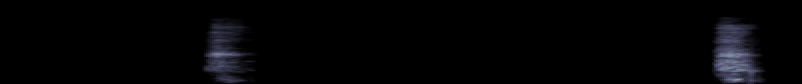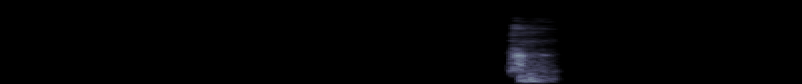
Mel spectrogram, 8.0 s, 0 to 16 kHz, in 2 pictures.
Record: exhalation_length: 8.0 s
exhalation_amplitude: 5894
exhalation_signal_mean_std_ratio: 0.18
survey_phase: beta (2021-08-13 to 2022-03-07)
age: 18-44
gender: Female
wearing_mask: 'No'
symptom_new_continuous_cough: true
symptom_runny_or_blocked_nose: true
symptom_headache: true
symptom_onset: 2 days
smoker_status: Ex-smoker
respiratory_condition_asthma: false
respiratory_condition_other: false
recruitment_source: Test and Trace
submission_delay: 2 days
covid_test_result: Positive
covid_test_method: RT-qPCR
covid_ct_value: 22.6
covid_ct_gene: N gene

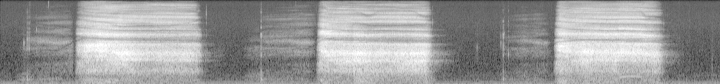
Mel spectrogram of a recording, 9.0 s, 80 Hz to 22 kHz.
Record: exhalation_length: 9.0 s
exhalation_amplitude: 1996
exhalation_signal_mean_std_ratio: 0.61
survey_phase: alpha (2021-03-01 to 2021-08-12)
age: 18-44
gender: Female
wearing_mask: 'No'
symptom_none: true
symptom_onset: 12 days
smoker_status: Never smoked
respiratory_condition_asthma: false
respiratory_condition_other: false
recruitment_source: REACT
submission_delay: 2 days
covid_test_result: Negative
covid_test_method: RT-qPCR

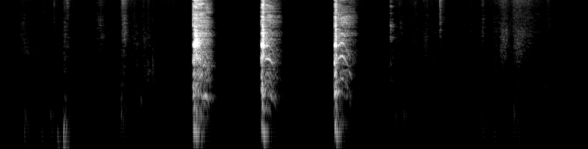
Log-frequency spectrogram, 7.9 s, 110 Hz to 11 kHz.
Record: three_cough_length: 7.9 s
three_cough_amplitude: 32768
three_cough_signal_mean_std_ratio: 0.22
survey_phase: beta (2021-08-13 to 2022-03-07)
age: 65+
gender: Male
wearing_mask: 'No'
symptom_cough_any: true
symptom_sore_throat: true
symptom_onset: 2 days
smoker_status: Ex-smoker
respiratory_condition_asthma: false
respiratory_condition_other: false
recruitment_source: Test and Trace
submission_delay: 1 day
covid_test_result: Positive
covid_test_method: RT-qPCR
covid_ct_value: 19.7
covid_ct_gene: N gene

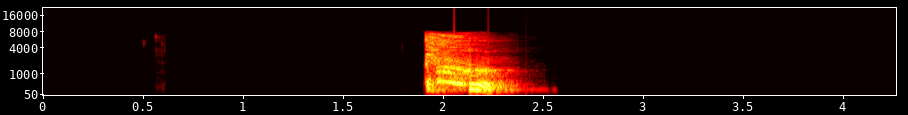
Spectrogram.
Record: cough_length: 4.3 s
cough_amplitude: 28885
cough_signal_mean_std_ratio: 0.25
survey_phase: beta (2021-08-13 to 2022-03-07)
age: 18-44
gender: Male
wearing_mask: 'No'
symptom_none: true
smoker_status: Never smoked
respiratory_condition_asthma: false
respiratory_condition_other: false
recruitment_source: REACT
submission_delay: 2 days
covid_test_result: Negative
covid_test_method: RT-qPCR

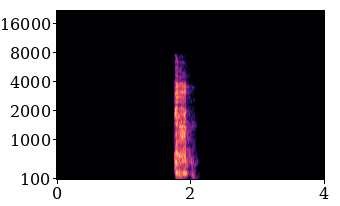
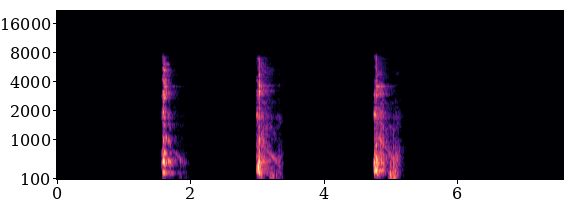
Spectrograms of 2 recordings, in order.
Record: cough_length: 4.0 s
cough_amplitude: 28370
cough_signal_mean_std_ratio: 0.17
three_cough_length: 7.6 s
three_cough_amplitude: 28830
three_cough_signal_mean_std_ratio: 0.18
survey_phase: beta (2021-08-13 to 2022-03-07)
age: 45-64
gender: Male
wearing_mask: 'No'
symptom_cough_any: true
symptom_runny_or_blocked_nose: true
symptom_sore_throat: true
symptom_headache: true
symptom_change_to_sense_of_smell_or_taste: true
smoker_status: Ex-smoker
respiratory_condition_asthma: false
respiratory_condition_other: false
recruitment_source: Test and Trace
submission_delay: 1 day
covid_test_result: Positive
covid_test_method: RT-qPCR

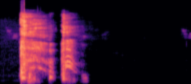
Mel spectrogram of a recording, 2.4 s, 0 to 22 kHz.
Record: cough_length: 2.4 s
cough_amplitude: 32768
cough_signal_mean_std_ratio: 0.3
survey_phase: alpha (2021-03-01 to 2021-08-12)
age: 45-64
gender: Male
wearing_mask: 'No'
symptom_cough_any: true
symptom_fatigue: true
symptom_headache: true
symptom_onset: 7 days
smoker_status: Never smoked
respiratory_condition_asthma: false
respiratory_condition_other: false
recruitment_source: Test and Trace
submission_delay: 2 days
covid_test_result: Positive
covid_test_method: RT-qPCR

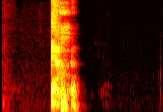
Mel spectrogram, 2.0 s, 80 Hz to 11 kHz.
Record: cough_length: 2.0 s
cough_amplitude: 32754
cough_signal_mean_std_ratio: 0.29
survey_phase: beta (2021-08-13 to 2022-03-07)
age: 65+
gender: Female
wearing_mask: 'No'
symptom_none: true
smoker_status: Never smoked
respiratory_condition_asthma: false
respiratory_condition_other: false
recruitment_source: Test and Trace
submission_delay: 2 days
covid_test_result: Positive
covid_test_method: RT-qPCR
covid_ct_value: 16.6
covid_ct_gene: N gene
covid_ct_mean: 17.1
covid_viral_load: 2400000 copies/ml
covid_viral_load_category: High viral load (>1M copies/ml)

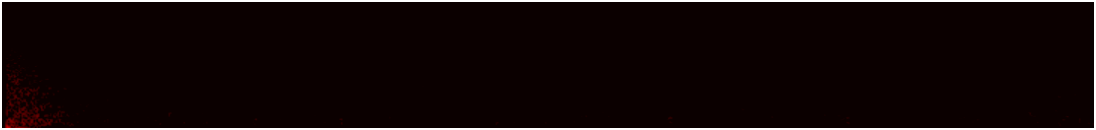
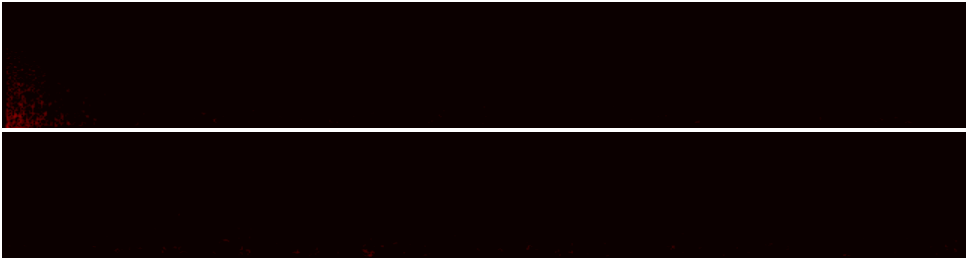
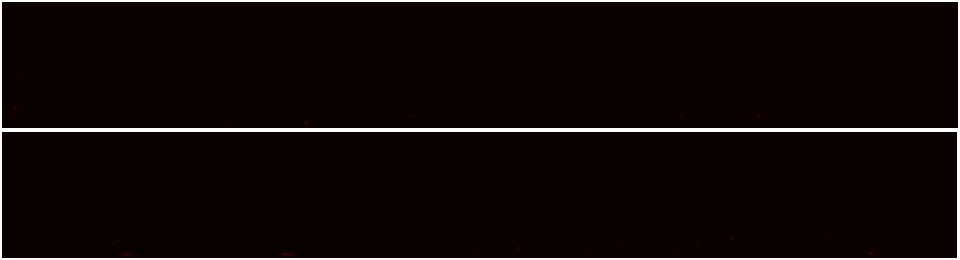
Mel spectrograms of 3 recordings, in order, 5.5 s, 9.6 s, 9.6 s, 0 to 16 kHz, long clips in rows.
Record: cough_length: 5.5 s
cough_amplitude: 51
cough_signal_mean_std_ratio: 0.68
three_cough_length: 9.6 s
three_cough_amplitude: 48
three_cough_signal_mean_std_ratio: 0.8
exhalation_length: 9.6 s
exhalation_amplitude: 14
exhalation_signal_mean_std_ratio: 0.96
survey_phase: beta (2021-08-13 to 2022-03-07)
age: 65+
gender: Male
wearing_mask: 'No'
symptom_cough_any: true
symptom_runny_or_blocked_nose: true
symptom_fatigue: true
symptom_onset: 12 days
smoker_status: Ex-smoker
respiratory_condition_asthma: false
respiratory_condition_other: false
recruitment_source: REACT
submission_delay: 2 days
covid_test_result: Negative
covid_test_method: RT-qPCR
influenza_a_test_result: Negative
influenza_b_test_result: Negative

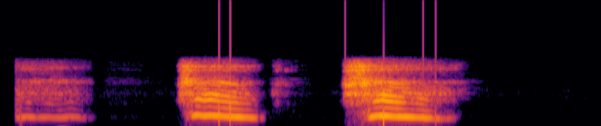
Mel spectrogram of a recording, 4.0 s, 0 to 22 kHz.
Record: exhalation_length: 4.0 s
exhalation_amplitude: 26177
exhalation_signal_mean_std_ratio: 0.49
survey_phase: beta (2021-08-13 to 2022-03-07)
age: 45-64
gender: Female
wearing_mask: 'Yes'
symptom_none: true
smoker_status: Never smoked
respiratory_condition_asthma: false
respiratory_condition_other: false
recruitment_source: REACT
submission_delay: 3 days
covid_test_result: Negative
covid_test_method: RT-qPCR
influenza_a_test_result: Negative
influenza_b_test_result: Negative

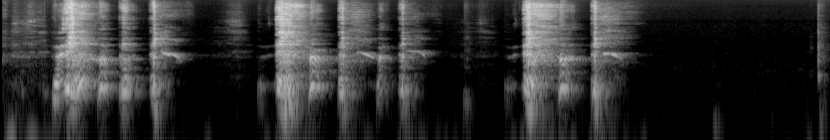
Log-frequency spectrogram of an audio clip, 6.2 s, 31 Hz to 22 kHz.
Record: cough_length: 6.2 s
cough_amplitude: 32768
cough_signal_mean_std_ratio: 0.39
survey_phase: beta (2021-08-13 to 2022-03-07)
age: 45-64
gender: Female
wearing_mask: 'No'
symptom_none: true
smoker_status: Never smoked
respiratory_condition_asthma: false
respiratory_condition_other: false
recruitment_source: REACT
submission_delay: 1 day
covid_test_result: Negative
covid_test_method: RT-qPCR
influenza_a_test_result: Negative
influenza_b_test_result: Negative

